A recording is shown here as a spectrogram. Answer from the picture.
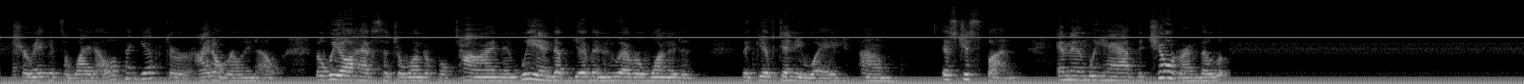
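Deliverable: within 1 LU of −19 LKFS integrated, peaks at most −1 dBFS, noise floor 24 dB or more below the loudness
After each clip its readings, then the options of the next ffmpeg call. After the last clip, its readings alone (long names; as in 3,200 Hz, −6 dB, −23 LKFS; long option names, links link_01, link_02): mains hum 60 Hz; hum harmonics up to 300 Hz; level of the hum −29 dBFS; interfering tone 3,500 Hz; level of the tone −40 dBFS; integrated loudness −27.0 LKFS; sample peak −9.5 dBFS; target loudness −19.0 LKFS
→ -af "bandreject=frequency=60:width_type=h:width=4,bandreject=frequency=120:width_type=h:width=4,bandreject=frequency=180:width_type=h:width=4,bandreject=frequency=240:width_type=h:width=4,bandreject=frequency=300:width_type=h:width=4"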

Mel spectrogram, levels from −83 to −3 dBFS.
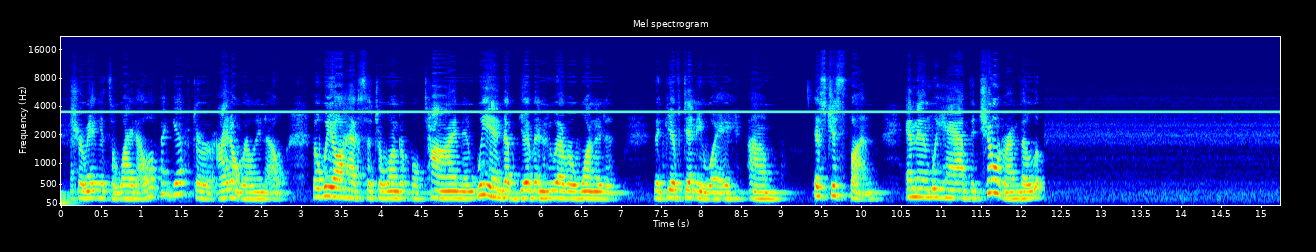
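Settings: mains hum none found; interfering tone 3,500 Hz; level of the tone −40 dBFS
→ -af "bandreject=frequency=3500:width=30"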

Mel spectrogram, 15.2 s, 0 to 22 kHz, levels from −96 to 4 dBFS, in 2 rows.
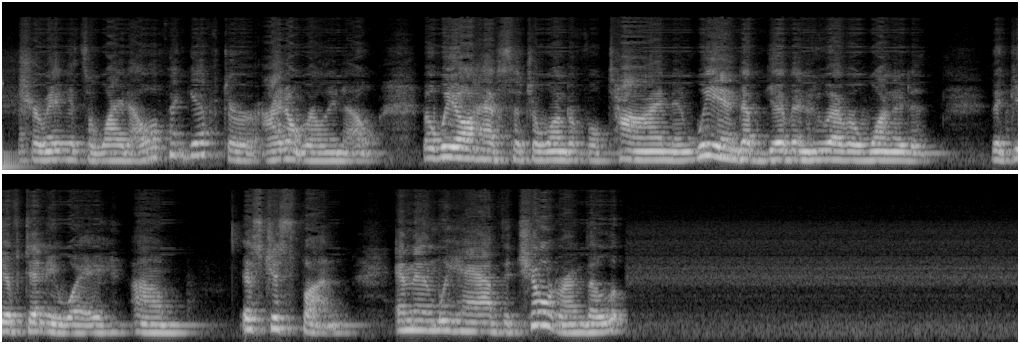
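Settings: interfering tone none found; integrated loudness −27.5 LKFS; sample peak −10.5 dBFS; target loudness −19.0 LKFS
→ -af "volume=8.5dB"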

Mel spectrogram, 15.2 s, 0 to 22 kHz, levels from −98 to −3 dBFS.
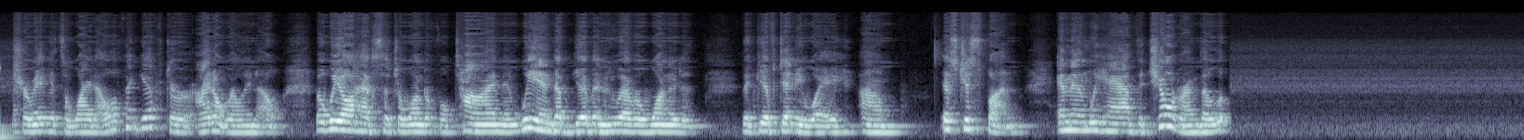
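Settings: integrated loudness −19.0 LKFS; sample peak −2.0 dBFS; background noise floor −50 dBFS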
